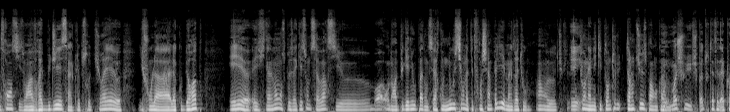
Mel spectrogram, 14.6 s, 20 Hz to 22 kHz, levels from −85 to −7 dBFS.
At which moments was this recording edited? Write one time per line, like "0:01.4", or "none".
none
